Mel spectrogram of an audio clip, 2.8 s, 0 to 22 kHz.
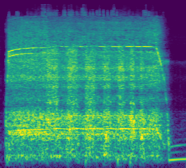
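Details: Dyson Cyclone V10 Total Clean cordless vacuum, brand new, low charge, on low setting: high, steady whir holding an even pitch, then a clean wind-down at switch-off; normal running.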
